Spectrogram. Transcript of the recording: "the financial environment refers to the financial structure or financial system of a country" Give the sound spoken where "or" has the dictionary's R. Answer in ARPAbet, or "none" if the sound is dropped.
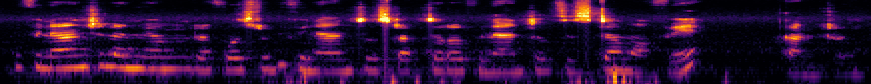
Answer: L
